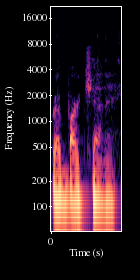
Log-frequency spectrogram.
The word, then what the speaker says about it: Barchetta: Red Barchetta, if I'm saying that correctly. – Yeah, it is. Red Barchetta, yeah.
